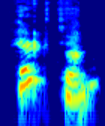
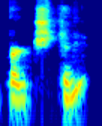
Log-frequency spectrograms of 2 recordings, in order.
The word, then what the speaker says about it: Perchten: Perchten, spelled P-E-R-C-H-T-E-N, sometimes pronounced Birchten with a B,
